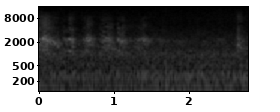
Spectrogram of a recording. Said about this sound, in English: Aren't those jackdaws wonderful? Isn't this soundy, that cacophony of jackdaws? I mean, crows are great, but they don't flock and call like the jackdaws.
